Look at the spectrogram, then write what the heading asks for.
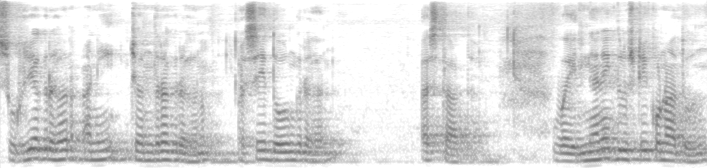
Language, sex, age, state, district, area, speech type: Marathi, male, 30-45, Maharashtra, Wardha, urban, spontaneous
